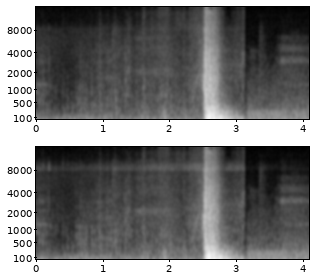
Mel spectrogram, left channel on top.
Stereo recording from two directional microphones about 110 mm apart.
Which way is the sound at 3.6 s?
10° left (ahead or behind).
